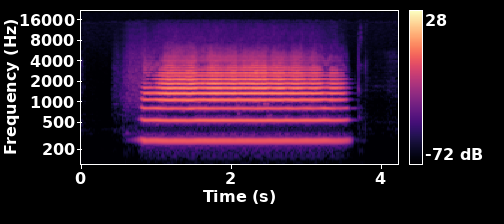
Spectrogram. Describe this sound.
Part of the Good-sounds dataset of monophonic instrumental sounds.
instrument::trumpet
note::C
octave::4
midi note::48
good-sounds-id::2855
